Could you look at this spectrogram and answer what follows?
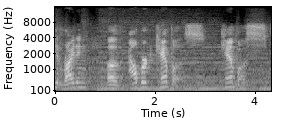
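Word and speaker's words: Camus: writing of Albert campus campus was a French philosopher so you got to say it like that and a novelist with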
